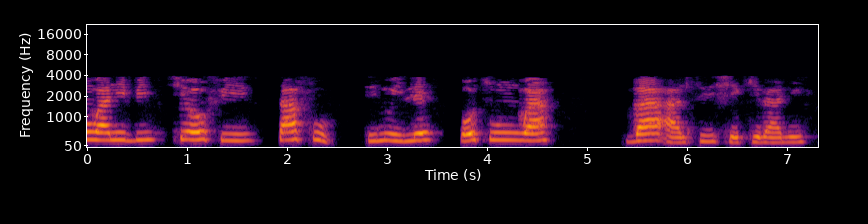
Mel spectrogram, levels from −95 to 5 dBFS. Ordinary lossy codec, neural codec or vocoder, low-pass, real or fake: AAC, 16 kbps; none; 7.2 kHz; real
